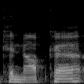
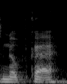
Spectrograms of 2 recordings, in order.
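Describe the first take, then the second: First: The initial K is pronounced as a syllable. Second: The initial K is silent. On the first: The speaker calls it wrong. "People say Kanopka a lot" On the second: The speaker calls it right. "but it's Nopka"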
